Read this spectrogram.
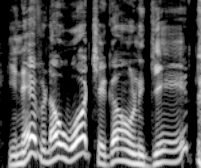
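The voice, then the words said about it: Bad Forrest Gump impression. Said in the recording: “my very bad impression of Forrest Gump”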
